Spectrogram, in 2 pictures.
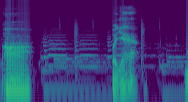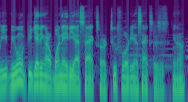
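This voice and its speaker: A man's voice: sits low, unhurried, long pauses, darkish tone, soft background music. A man streaming a game, chatting casually with viewers in a hesitant, rambling way, thinking aloud.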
